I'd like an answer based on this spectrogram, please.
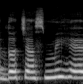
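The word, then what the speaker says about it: ھ: और ये बड़ी है, लेकिन इसे दो चश्मी है भी बोला जाता है, क्योंकि इसे ऐसे लिखा जाता है, ये एक ये दो, इसलिए इसका उच्चारण इसे ह पढ़ते हैं।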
